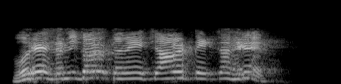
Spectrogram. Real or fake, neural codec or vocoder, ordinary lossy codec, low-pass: fake; codec, 44.1 kHz, 1.7 kbps, Pupu-Codec; Opus, 64 kbps; 5.4 kHz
